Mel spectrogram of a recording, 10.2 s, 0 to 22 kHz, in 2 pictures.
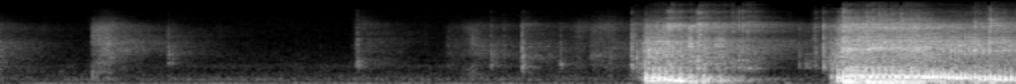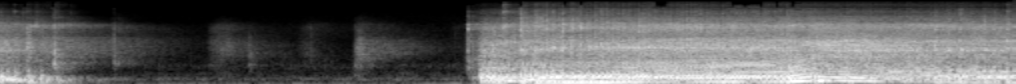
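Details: Ported Husqvarna 385XP chainsaw with aftermarket 390 piston and cylinder, extra spacer added, first cold start: catches after a few pulls, light unloaded rev blips rise and fall cleanly, settles into crisp steady run; healthy.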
